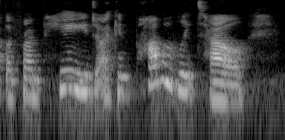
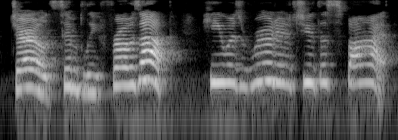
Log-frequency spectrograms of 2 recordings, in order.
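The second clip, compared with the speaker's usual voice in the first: higher, louder dramatic read-aloud; dramatic storybook reading; 7 semitones higher, 8 dB louder than usual. Acted. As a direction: build the tension for the kids. Teacher reads picture book aloud.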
